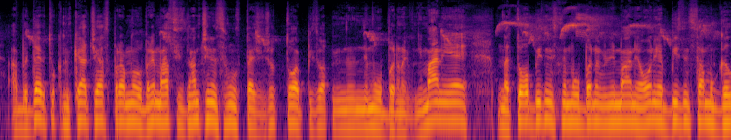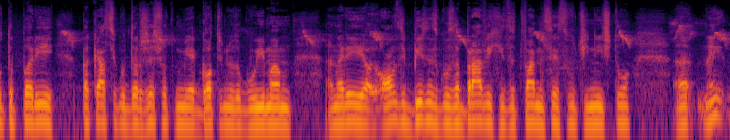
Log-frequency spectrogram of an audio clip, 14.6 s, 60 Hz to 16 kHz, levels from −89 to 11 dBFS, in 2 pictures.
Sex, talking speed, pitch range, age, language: male, 250 wpm, 105-125 Hz, 40-59, Bulgarian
